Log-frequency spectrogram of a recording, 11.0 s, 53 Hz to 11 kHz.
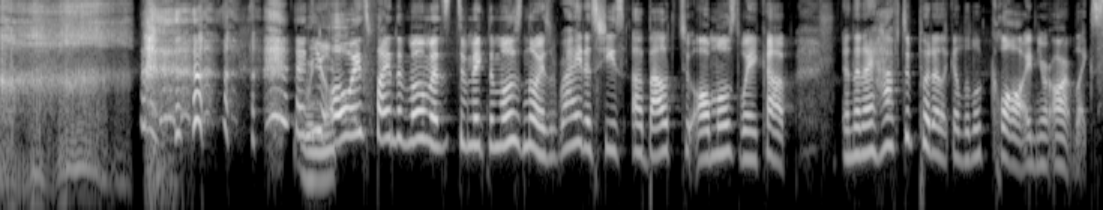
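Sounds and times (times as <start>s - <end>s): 
voice imitating the yawn of a tall heavy man: 0.0s - 1.4s
speech: 3.0s - 11.0s.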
